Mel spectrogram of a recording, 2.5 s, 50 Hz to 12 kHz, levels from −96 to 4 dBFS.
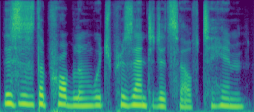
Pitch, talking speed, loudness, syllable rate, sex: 195 Hz, 210 wpm, -18 LUFS, 5.2 syllables/s, female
